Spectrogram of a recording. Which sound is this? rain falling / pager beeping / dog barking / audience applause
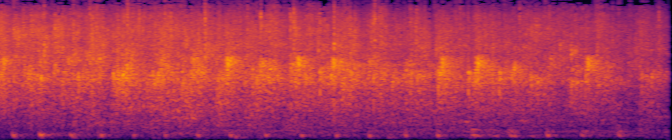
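audience applause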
